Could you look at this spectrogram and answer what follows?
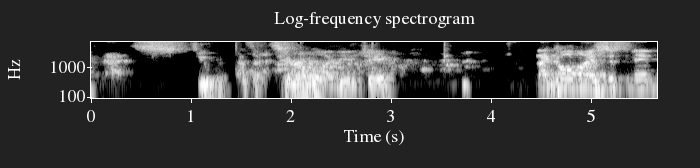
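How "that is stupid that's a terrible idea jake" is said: tag. Retold or imitated. Retold blunt rejection of Jake's idea.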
